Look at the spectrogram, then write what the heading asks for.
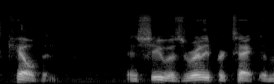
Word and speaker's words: Kelvin: name uh growing up a lot of people call me Kevin or Calvin my mother would always say his name is Kelvin and she was really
